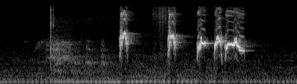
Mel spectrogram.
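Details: Red-whiskered bulbul singing a lure song for training and calling wild birds: a few sharp, bright chirps rising into quick slurred whistles, over a low buzzing hum.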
